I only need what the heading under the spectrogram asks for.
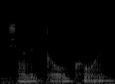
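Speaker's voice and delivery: plain reading voice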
